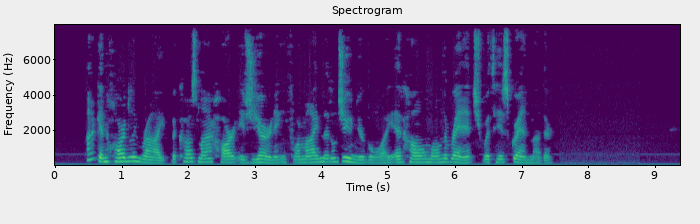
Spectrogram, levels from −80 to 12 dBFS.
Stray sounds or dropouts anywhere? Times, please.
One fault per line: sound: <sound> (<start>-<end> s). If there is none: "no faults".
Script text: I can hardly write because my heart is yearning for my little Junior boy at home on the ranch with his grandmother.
no faults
